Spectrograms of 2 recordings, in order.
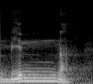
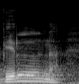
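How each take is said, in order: First: The L merges fully into a doubled N. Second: An L sound is heard before the N. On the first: The speaker calls it right. "tapi binna" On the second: The speaker calls it wrong. "bukan bilna"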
